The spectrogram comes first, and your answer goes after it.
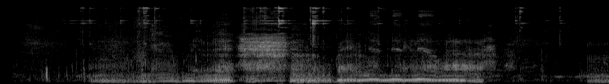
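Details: Dog 'talking' indoors: a run of low, wavering growl-moans rising and falling in pitch like speech, with short breaks between phrases and a brief higher noisy burst mid-way.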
